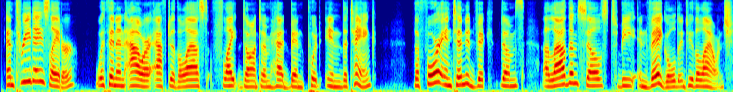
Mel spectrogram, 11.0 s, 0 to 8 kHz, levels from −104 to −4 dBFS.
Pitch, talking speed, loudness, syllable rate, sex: 225 Hz, 165 wpm, -18 LUFS, 4.7 syllables/s, female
